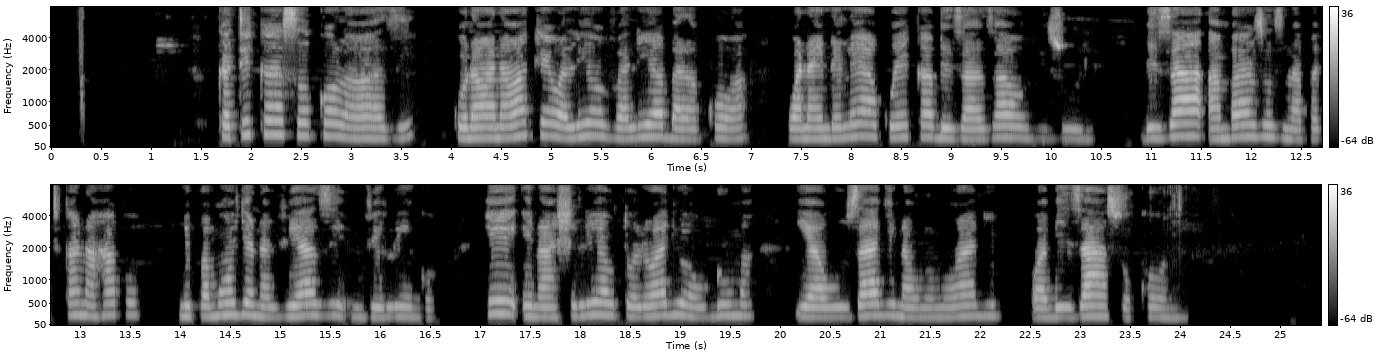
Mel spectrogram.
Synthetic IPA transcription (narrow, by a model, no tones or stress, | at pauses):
katikasɔkɔlawazi | kunawanawakɛwaliɔvaliaɓalakɔa | wanaɛndɛlɛakuwɛkaɓizaːzaɔvizuɾi | ɓizaːʔambazɔzinapati̥kanaɦapɔ | nipamɔʄanaviazim̩viliŋɡɔ | hiʔinaːʃiliautɔlɛwaʄiwahuɗuma | jauːzaʄinaununuaʄi | waɓizaːsɔkɔni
